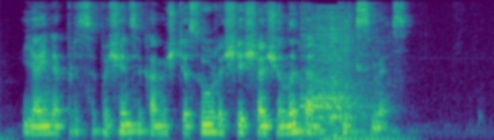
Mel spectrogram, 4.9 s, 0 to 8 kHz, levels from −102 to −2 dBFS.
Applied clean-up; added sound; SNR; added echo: none; Engine; 11 dB; none.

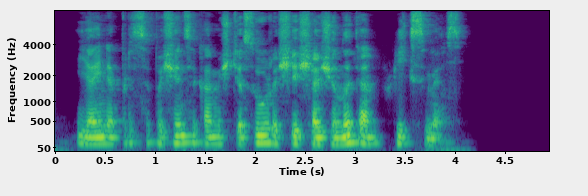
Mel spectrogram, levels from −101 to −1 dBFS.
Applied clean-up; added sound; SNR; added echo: neural mask model Resemble Enhance denoiser.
